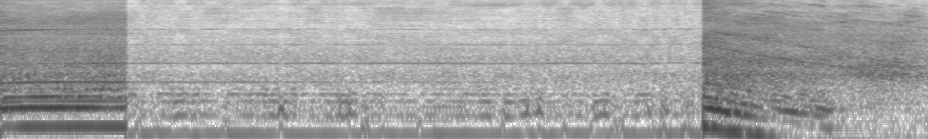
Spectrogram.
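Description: Even motor hum holds steady without wobble or shrill whine, with no knocking or rattling; the polisher sounds balanced and healthy.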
